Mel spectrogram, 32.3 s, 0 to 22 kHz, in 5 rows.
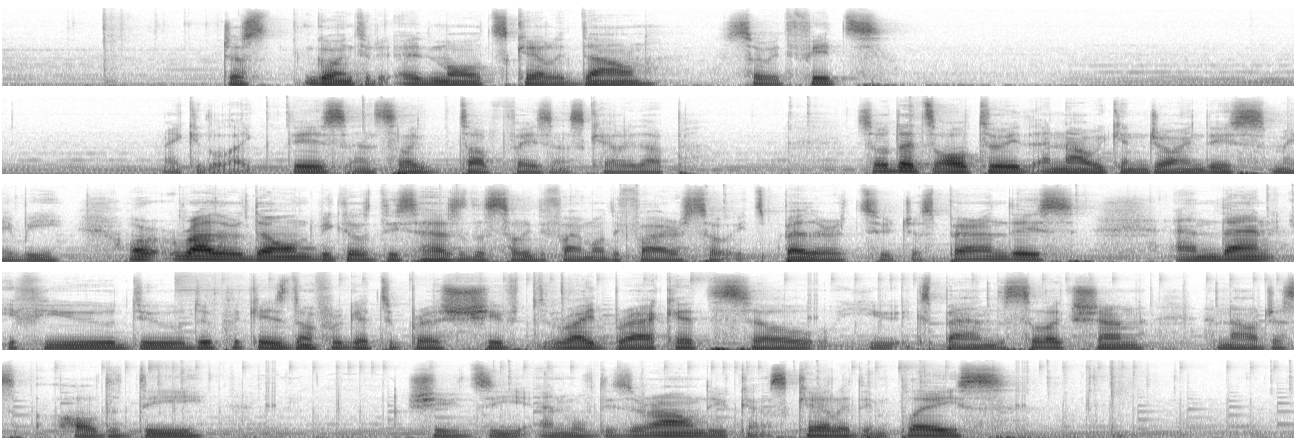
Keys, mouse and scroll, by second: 0.4 Tab, 1.4 s, 8.0 3, 8.3 click, 8.6 s, 10.9 Tab, 12.8-13.3 middle drag, 13.3-13.7 scroll down 1, 13.7-15.1 middle drag, 15.1 click, 16.0 click, 16.4 shift+click, 18.2 ctrl+p, 18.5-19.3 scroll down 6, 19.3 click, 22.1 shift+], 23.5 scroll down 2, 23.8-26.3 middle drag, 26.3 alt+d, 28.5 s, 30.1 g, 31.0 alt+d, 32.2 s.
